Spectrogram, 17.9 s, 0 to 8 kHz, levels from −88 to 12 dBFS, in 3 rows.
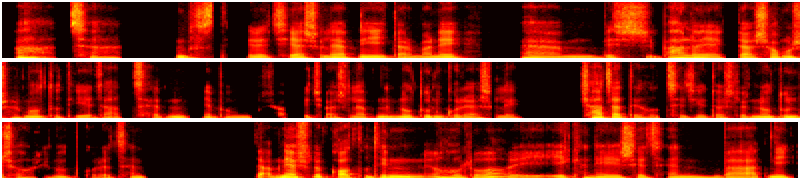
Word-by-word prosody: আচ্ছা, 95 -1 +5 0.7
বুঝতে 105 0 +5
পেরেছি। 95 -2 -2
আসলে 105 0 +2
আপনি 100 0 0 0.2
তার 95 -1 -2
মানে 95 +1 +2 0.6
অ্যাম 95 -3 -1 0.3
বেশ 95 +1 -1 0.3
ভালোই 105 -1 +4
একটা 95 +1 -3 0.2
সমস্যার 105 +3 0
মধ্য 95 0 -1
দিয়ে 95 0 -6
যাচ্ছেন - - -2 0.4
এবং 100 - -11 0.3
সবকিছু - - -11
আসলে 100 0 -8
আপনে 105 - -4 0.2
নতুন 100 0 -1
করে 95 0 -5
আসলে 100 -2 -6 0.6
সাজাতে 105 -7 +3
হচ্ছে। - - -4
যেহেতু 95 0 -10
আসলে 95 - -8
নতুন 95 +1 +1
শহরে 100 0 -13
মুভ 95 +2 -6
করেছেন। 135 +2 -7 0.9
তো - - -12
আপনি 170 +5 +5
আসলে 235 +7 +3
কতদিন 120 +10 +3 0.4
হলো, 145 +2 0 0.4
এ - - -6 0.2
এখানে 115 +2 -3 0.2
এসেছেন 105 +1 0 0.3
বা 100 - -1 0.2
আপনি 115 -1 +1
100 Hz, 135 wpm, -23 LUFS, 95-110 Hz, 0.9 s, আচ্ছা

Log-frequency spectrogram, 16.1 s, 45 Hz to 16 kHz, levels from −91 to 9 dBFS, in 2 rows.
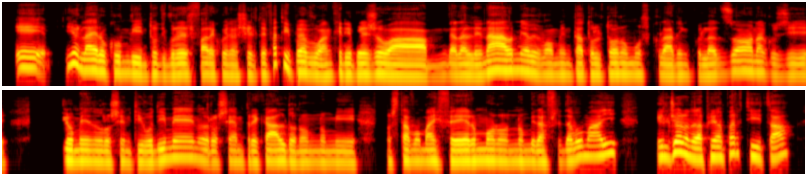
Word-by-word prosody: E 170 +5 0
io 225 +3 +1
là, 145 -1 +3
ero 135 -3 +5
convinto 115 -3 -2
di 105 - -9
voler 110 +1 +1
fare 110 0 -1
quella 105 -1 -4
scelta. 105 +1 -6
Infatti 200 - -2
poi 130 -1 +2
avevo 110 -3 +1
anche 105 +2 -3
ripreso 110 0 +2
a 100 -1 +7
ad 105 +3 -3
allenarmi, 140 +7 +4
avevo 115 -4 0
aumentato 110 0 -3
il 105 - -4
tono 115 +1 -1
muscolare 110 -1 -4
in 105 -1 -10
quella 105 +1 -3
zona, 130 +1 0
così, 110 0 -7 0.5
più 125 -1 +3
o - - +4
meno, 120 -1 0
lo 115 - 0
sentivo 115 0 -3
di 130 +3 0
meno, 150 -2 -1
ero 115 -1 -2
sempre 115 0 -4
caldo, 120 -1 +2
non 110 0 -5
non 110 -1 -6
mi 110 -1 -5
non 110 +2 -11
stavo 125 0 -1
mai 125 0 0
fermo, 125 +1 +3
non 120 -1 -2
non 120 -1 -3
mi 120 - -3
raffreddavo 120 +6 -1
mai. 165 +4 +1 0.4
Il 155 +1 -2
giorno 215 -3 +6
della 140 -3 +6
prima 155 +2 0
partita, 165 -1 -1
115 Hz, 200 wpm, -23 LUFS, 110-130 Hz, 0.5 s, a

